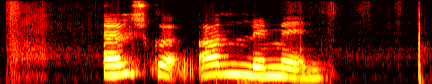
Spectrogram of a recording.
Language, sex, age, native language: Icelandic, female, 8, Icelandic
